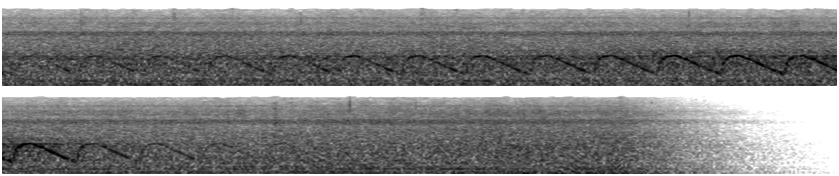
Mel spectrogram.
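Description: A siren yelping in quick rising-and-falling sweeps, about two to three a second, growing louder and then stopping about four and a half seconds in, over a steady low rumble of traffic. The whole sound fades out near the end.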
